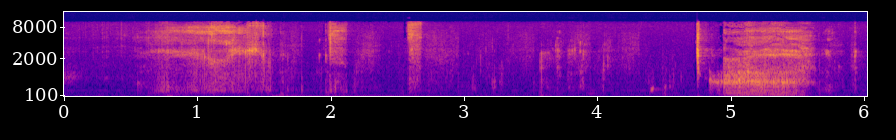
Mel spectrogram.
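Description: A man chewing and slurping juicy mouthfuls of watermelon soaked in cider, with wet smacking clicks and two louder slurps, one about a second in and one near the end.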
